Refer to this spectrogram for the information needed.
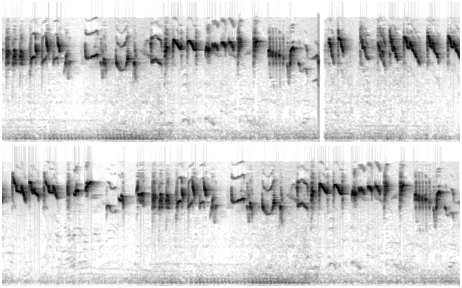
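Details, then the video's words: Pleci dakun white-eye singing long, fast, high-pitched twittering phrases of chattering, trilled notes, broken by short gaps, over a faint low background hum. "Suara pleci dakun"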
